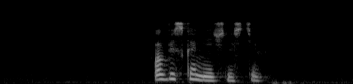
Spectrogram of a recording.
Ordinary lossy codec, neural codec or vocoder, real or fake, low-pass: none; codec, 16 kHz in and 24 kHz out, 2.2 kbps, FireRedTTS-2 codec; fake; 7.2 kHz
